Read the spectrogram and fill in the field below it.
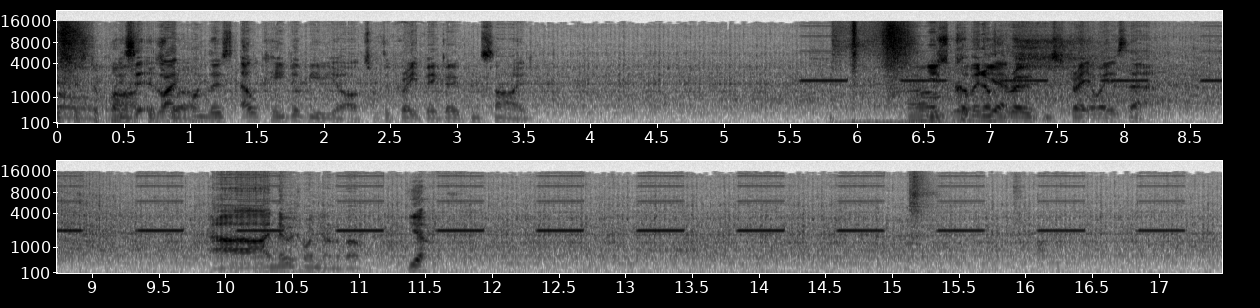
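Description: A truck engine idles low as it backs up.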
